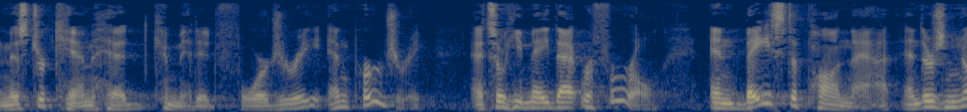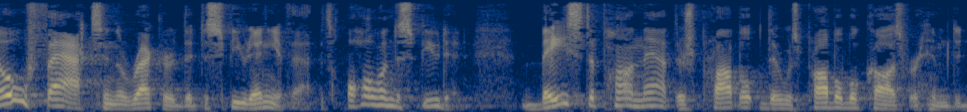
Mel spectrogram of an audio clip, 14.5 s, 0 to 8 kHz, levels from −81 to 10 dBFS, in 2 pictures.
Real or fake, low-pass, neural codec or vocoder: real; 7.2 kHz; none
